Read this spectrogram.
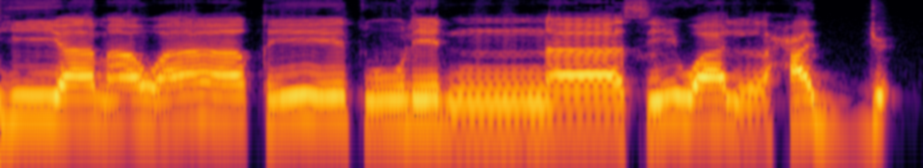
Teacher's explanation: Ada mantulnya karena bertemu dengan huruf berbarengan dengan huruf qalqalah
